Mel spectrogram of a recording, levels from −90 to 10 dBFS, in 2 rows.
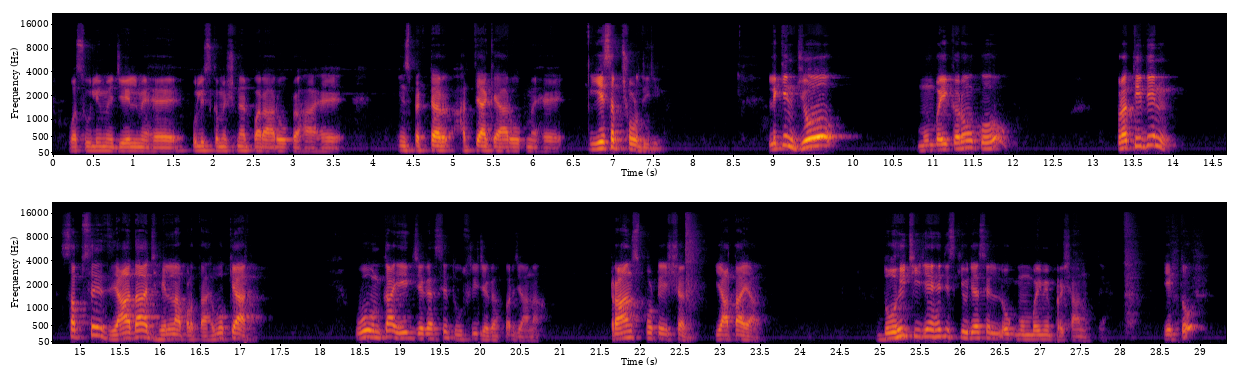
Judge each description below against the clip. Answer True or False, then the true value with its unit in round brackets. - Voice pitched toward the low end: False (155 Hz)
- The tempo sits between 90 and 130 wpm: True (125 wpm)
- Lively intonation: True (7.5 semitones)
